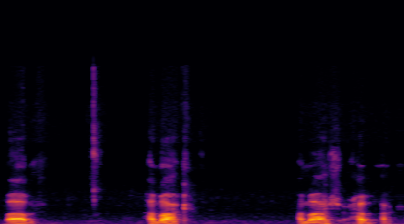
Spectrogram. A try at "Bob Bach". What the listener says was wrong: HUB is silent. Bob Bach.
